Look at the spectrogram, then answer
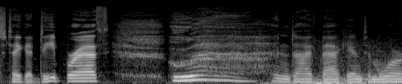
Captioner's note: inhales deeply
